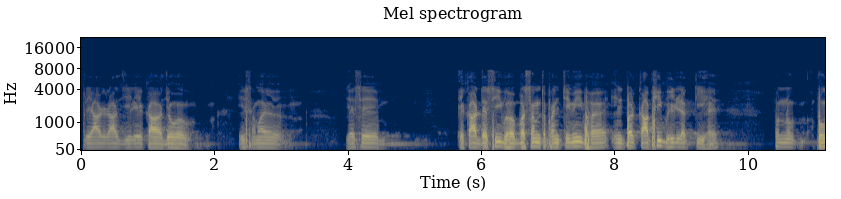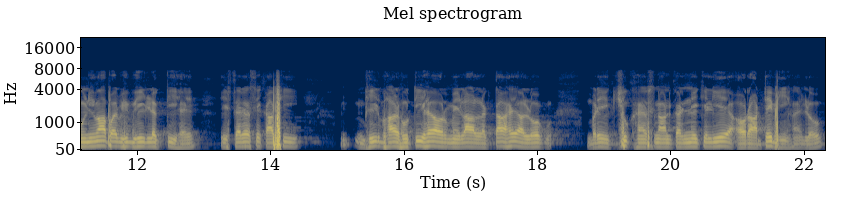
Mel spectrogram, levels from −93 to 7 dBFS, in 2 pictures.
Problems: background sounds at intervals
